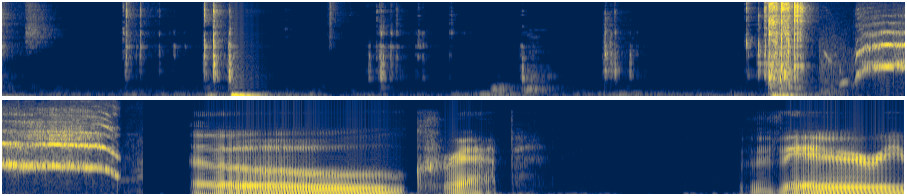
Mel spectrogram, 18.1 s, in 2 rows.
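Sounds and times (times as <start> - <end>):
goat screaming: 8.4 - 10.4.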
